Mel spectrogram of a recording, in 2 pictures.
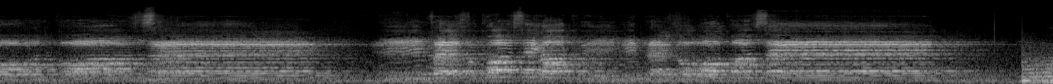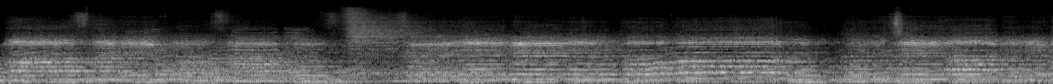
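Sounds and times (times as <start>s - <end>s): group of voices singing: 0.0s - 21.0s.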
